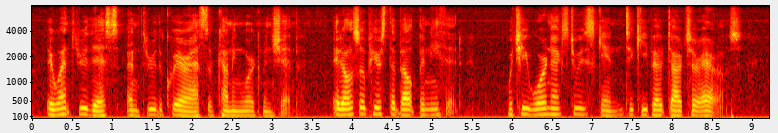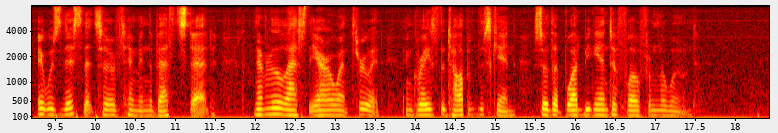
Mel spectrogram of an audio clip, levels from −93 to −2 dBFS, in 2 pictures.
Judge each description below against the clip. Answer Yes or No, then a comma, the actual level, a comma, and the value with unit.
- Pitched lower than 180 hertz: Yes, medium, 140 Hz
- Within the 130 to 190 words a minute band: No, average, 200 wpm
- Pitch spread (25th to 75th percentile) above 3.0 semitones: No, narrow, 2.6 semitones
